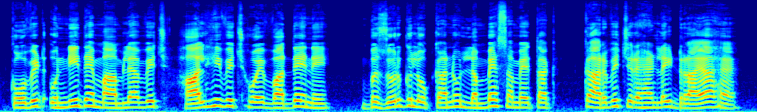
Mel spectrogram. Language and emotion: Punjabi, fearful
